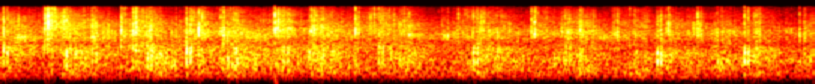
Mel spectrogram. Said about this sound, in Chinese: 我们可不可以拍手荣耀归给神呢？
